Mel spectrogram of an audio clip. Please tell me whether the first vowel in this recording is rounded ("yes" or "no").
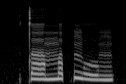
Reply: no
